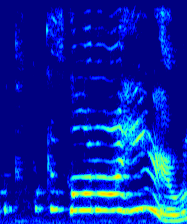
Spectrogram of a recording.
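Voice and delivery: a very high squeal of disbelief; shocked outburst. Retold or imitated. Seeing coconut milk in her curry, very high shocked squeal. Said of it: "I'm like".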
